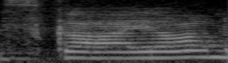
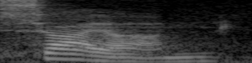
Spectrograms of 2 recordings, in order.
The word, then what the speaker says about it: scion: Yale, a yacht, and the skyon of a prominent family. The word is scion. The sea is silent.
